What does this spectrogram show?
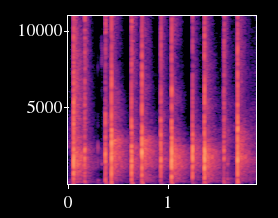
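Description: Brief applause: about a dozen sharp, bright hand claps in a slightly uneven, quick rhythm, likely from just one or two people, with no voices.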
